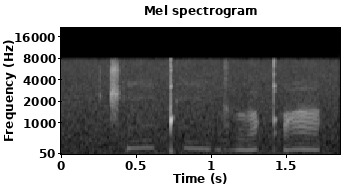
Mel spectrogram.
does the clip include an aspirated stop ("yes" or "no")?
yes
